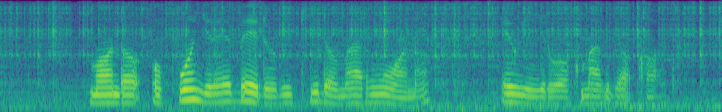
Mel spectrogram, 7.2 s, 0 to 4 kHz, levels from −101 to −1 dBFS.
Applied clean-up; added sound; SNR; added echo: none; Rain; 12 dB; none.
